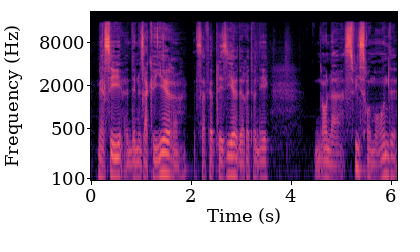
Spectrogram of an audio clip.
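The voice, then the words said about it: German accent speaking French. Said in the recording (Dutch): “mon accent teutonique ... je suis d'origine allemande”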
